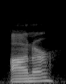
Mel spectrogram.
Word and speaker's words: honor: in which it is always sounded with a full breath except in air herb oler honor humble honest humor and their derivatives it sometimes begins middle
